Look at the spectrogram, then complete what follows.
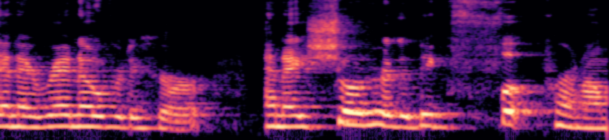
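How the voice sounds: The recording features a natural reading voice.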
